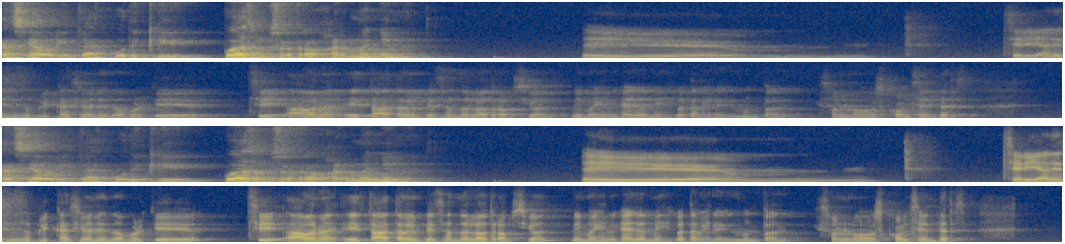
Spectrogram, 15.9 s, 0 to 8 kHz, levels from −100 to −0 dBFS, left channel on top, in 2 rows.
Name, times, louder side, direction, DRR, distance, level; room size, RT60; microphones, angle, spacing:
voice 1, 0.0-1.4 1.7-3.1, left 2 dB, 65° left, 1 dB, 0.8 m, -22 dB
voice 2, 4.4-6.9 7.5-9.5 9.8-15.6, right 7 dB, 90° right, 11 dB, 0.4 m, -29 dB
10.0 x 4.9 x 3.6 m, 0.75 s
head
